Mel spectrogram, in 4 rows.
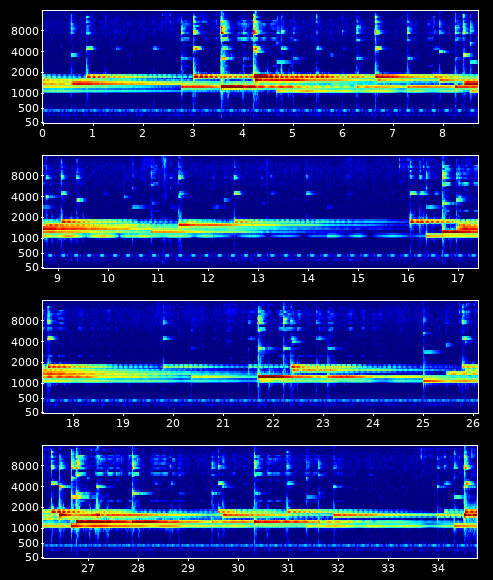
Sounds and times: Wind chime: 0:00.0 - 0:34.7.

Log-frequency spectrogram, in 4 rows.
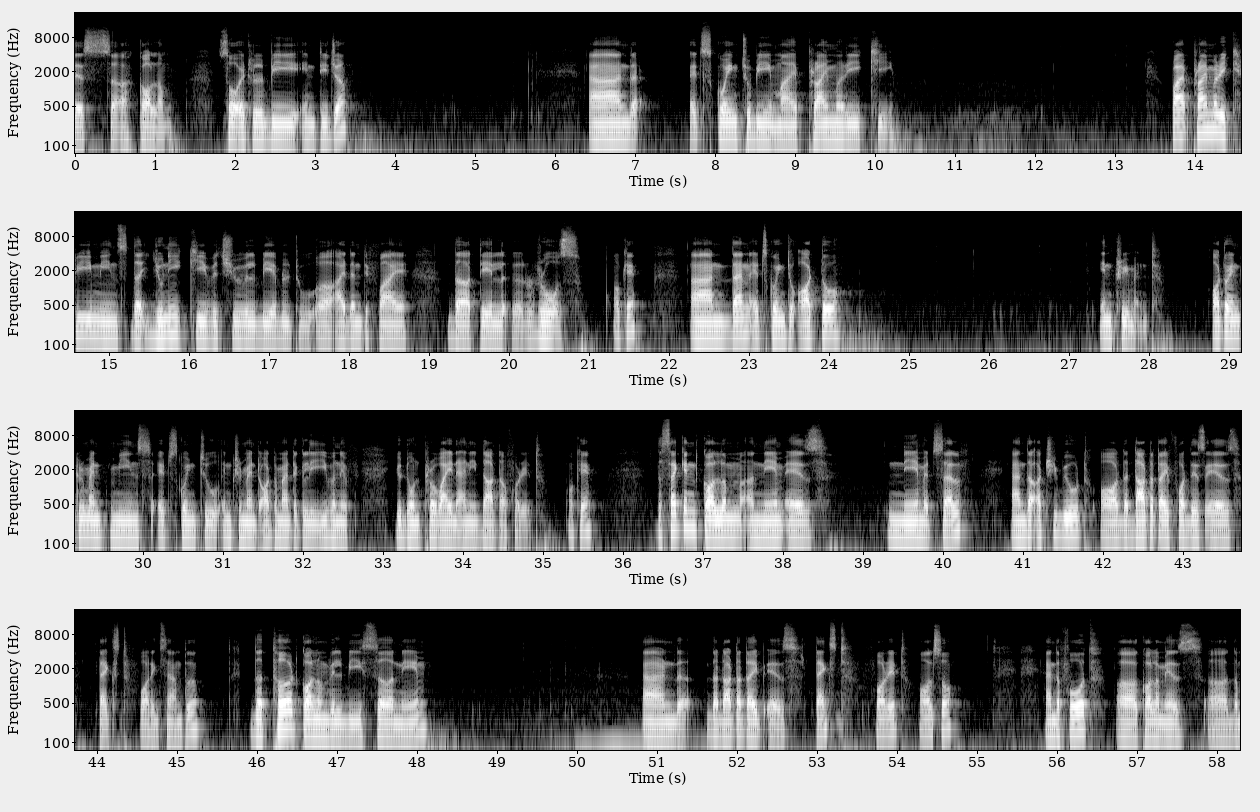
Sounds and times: Speech: 0:00.0 - 0:03.5, 0:06.4 - 0:10.3, 0:13.7 - 0:21.7, 0:22.3 - 0:24.2, 0:27.4 - 0:28.2, 0:28.8 - 0:35.7, 0:36.4 - 0:38.6, 0:39.3 - 0:45.4, 0:46.0 - 0:48.2, 0:50.8 - 0:54.8, 0:55.8 - 0:58.2.

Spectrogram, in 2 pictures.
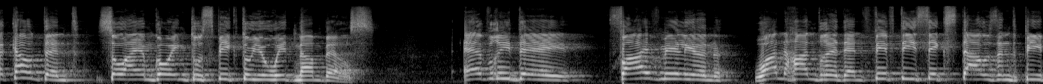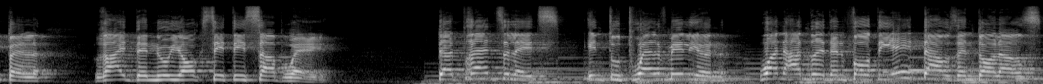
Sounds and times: Male speech, man speaking: 0:00.0 - 0:03.8, 0:04.6 - 0:13.8, 0:14.8 - 0:20.8
Narration, monologue: 0:00.0 - 0:20.8
Music: 0:14.6 - 0:20.8.

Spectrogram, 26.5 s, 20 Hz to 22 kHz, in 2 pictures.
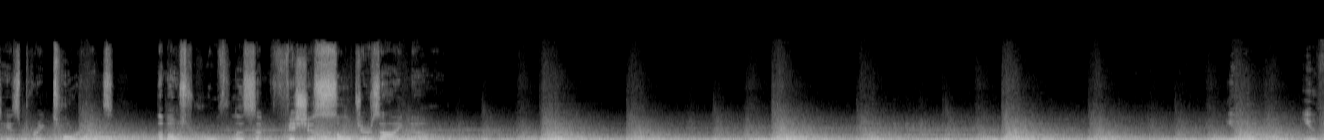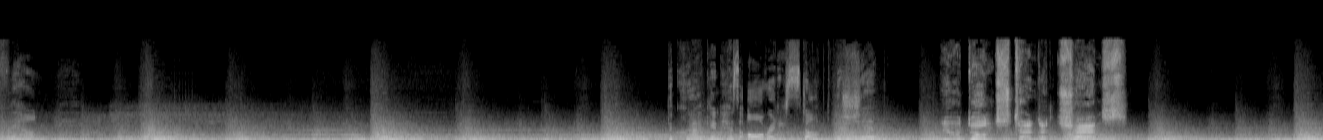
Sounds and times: Speech: 0:00.0 - 0:04.4, 0:12.3 - 0:14.0, 0:20.0 - 0:22.0, 0:22.6 - 0:24.5
Music: 0:00.0 - 0:26.4.

